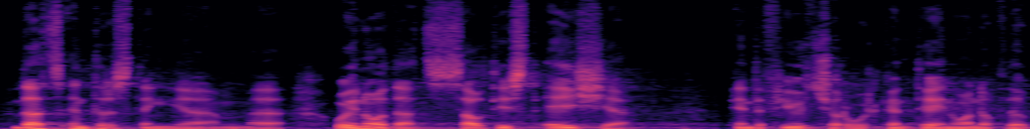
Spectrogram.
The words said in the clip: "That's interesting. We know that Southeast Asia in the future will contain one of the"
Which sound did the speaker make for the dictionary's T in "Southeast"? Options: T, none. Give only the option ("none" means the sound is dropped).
T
